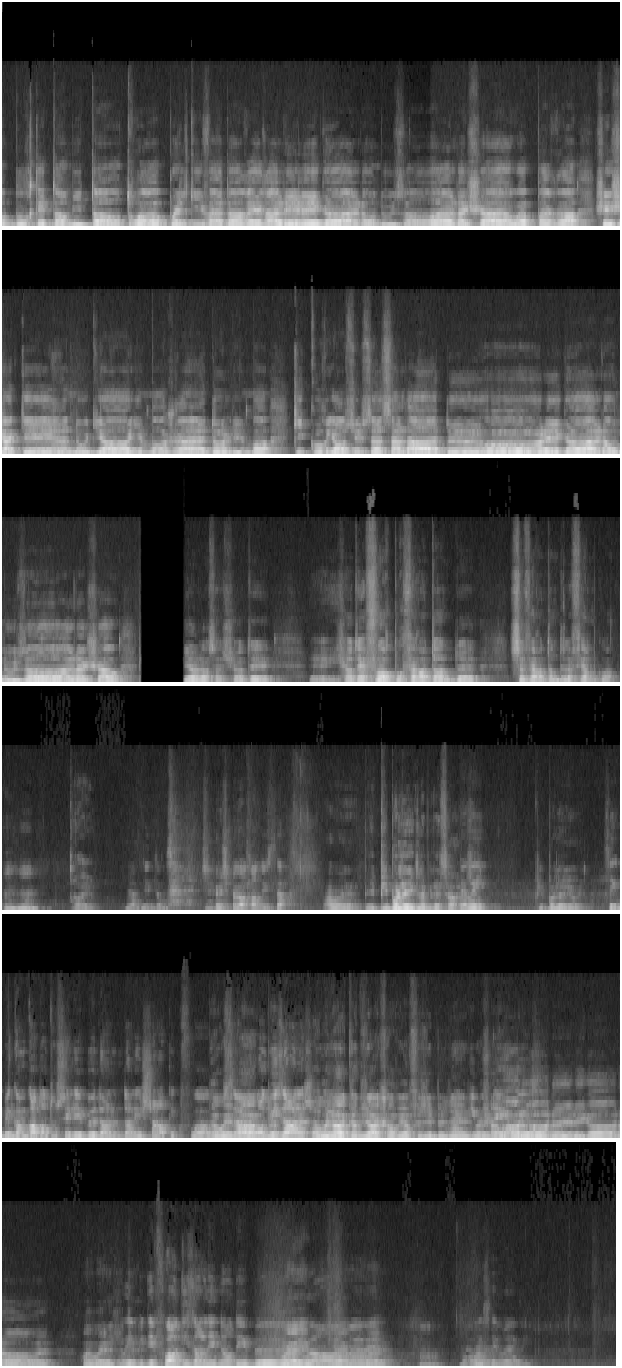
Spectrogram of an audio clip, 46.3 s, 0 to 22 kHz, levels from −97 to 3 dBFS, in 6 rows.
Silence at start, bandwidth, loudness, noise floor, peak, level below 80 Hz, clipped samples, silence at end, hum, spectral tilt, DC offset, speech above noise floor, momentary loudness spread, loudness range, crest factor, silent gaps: 0 s; 15 kHz; -19 LUFS; -86 dBFS; -2 dBFS; -70 dBFS; under 0.1%; 1.2 s; none; -5.5 dB/octave; under 0.1%; 67 dB; 19 LU; 13 LU; 18 dB; none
